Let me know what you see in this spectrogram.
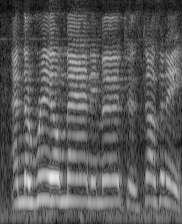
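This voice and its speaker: Crowd noise fills the background. A woman speaks fairly slowly with fairly even intonation. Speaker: rally speaker, activist. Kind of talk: rally speech. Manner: loud.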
